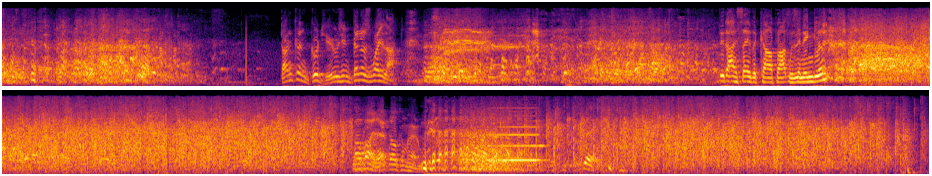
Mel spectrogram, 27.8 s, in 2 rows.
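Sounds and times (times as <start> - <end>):
laughter: 0.0 - 3.9, 6.2 - 10.8, 12.3 - 14.9, 20.2 - 23.4
speech: 0.4 - 1.0, 4.2 - 10.0, 10.8 - 13.1, 19.2 - 21.6, 22.6 - 23.2
studio audience applause: 12.8 - 19.3, 21.0 - 27.8.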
